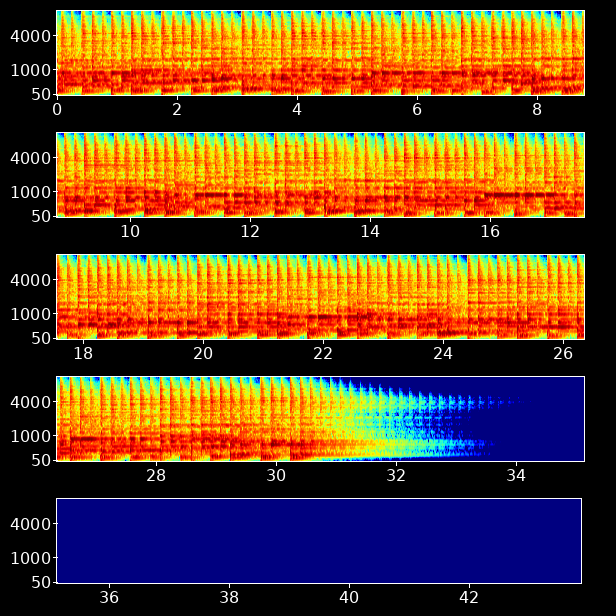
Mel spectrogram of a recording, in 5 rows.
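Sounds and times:
echoing rhythm: 0.0s - 32.2s.

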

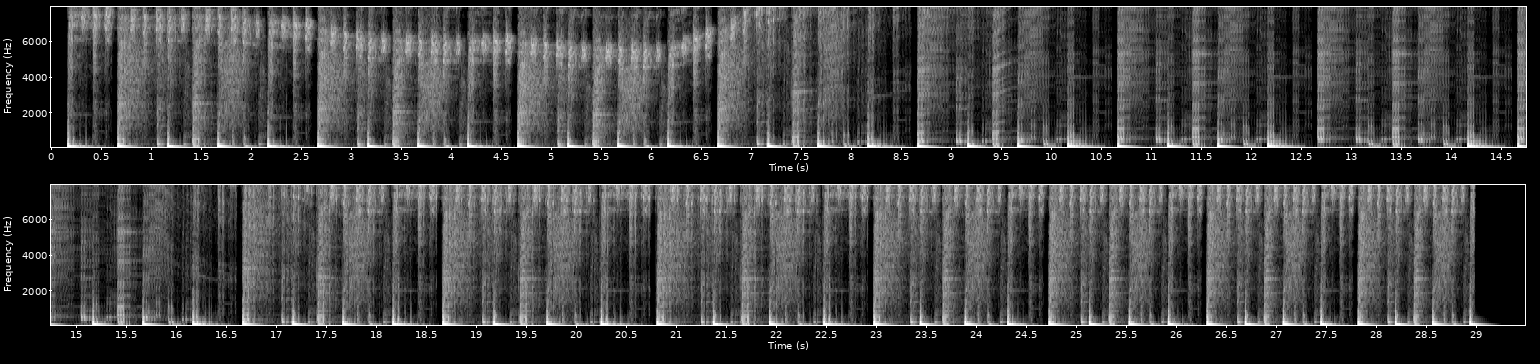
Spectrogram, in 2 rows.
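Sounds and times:
Digitakt vintage time-stretching: 0.2s - 29.2s.

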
